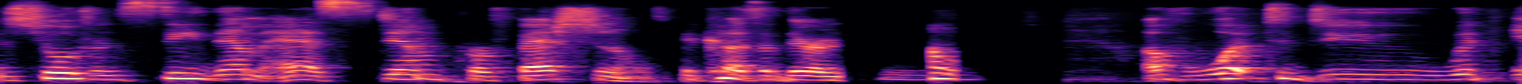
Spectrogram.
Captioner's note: audio glitching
